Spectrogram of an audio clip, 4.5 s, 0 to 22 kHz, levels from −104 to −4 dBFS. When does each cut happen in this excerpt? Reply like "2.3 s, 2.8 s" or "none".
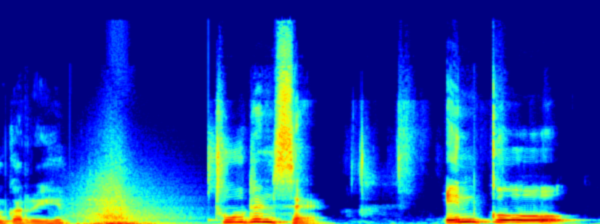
1.2 s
